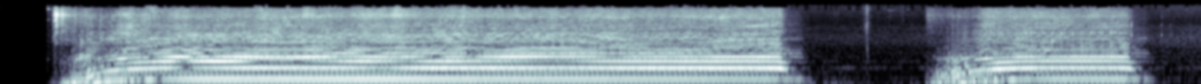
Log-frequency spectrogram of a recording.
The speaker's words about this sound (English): So when Marconi was here, that is the foghorn he would have heard? Oh, yes. Oh, yeah, in Marconi's time, oh, yes. Mm. That's a compressed air, not like the new things today.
